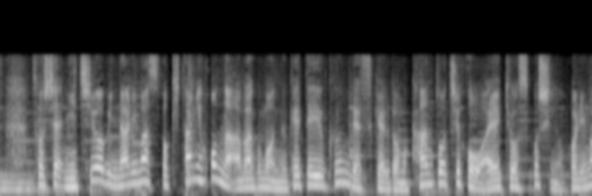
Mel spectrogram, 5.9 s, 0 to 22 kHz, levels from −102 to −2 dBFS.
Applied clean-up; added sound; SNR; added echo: neural mask model RNNoise.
